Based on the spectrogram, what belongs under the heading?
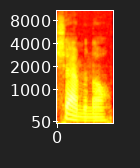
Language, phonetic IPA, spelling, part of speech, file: Polish, [ˈt͡ɕɛ̃mnɔ], ciemno, adverb / noun, Pl-ciemno.ogg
